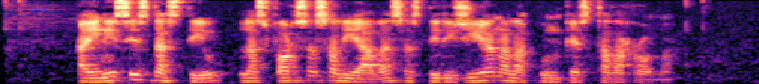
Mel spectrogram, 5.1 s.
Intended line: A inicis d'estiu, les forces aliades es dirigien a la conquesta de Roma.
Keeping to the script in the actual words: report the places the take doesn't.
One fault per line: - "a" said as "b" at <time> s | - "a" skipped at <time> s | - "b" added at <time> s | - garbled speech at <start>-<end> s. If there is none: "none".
none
